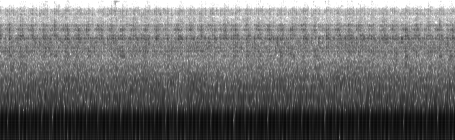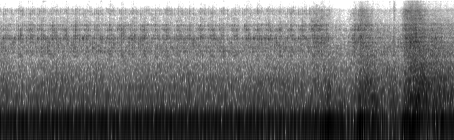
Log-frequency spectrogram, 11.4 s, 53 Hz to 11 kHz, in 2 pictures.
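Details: 1993 Ford Ranger 3.0 V6 at idle with a slight misfire and a short rev at the end: low steady idle with a faint uneven lope; the clanking heard is tie-downs in the bed, not the misfire.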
